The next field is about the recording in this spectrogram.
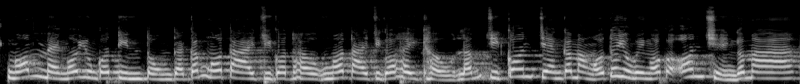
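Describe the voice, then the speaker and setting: A woman caller, explaining herself defensively in halting, repetitive phrases. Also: sits high. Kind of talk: casual unscripted explaining.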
